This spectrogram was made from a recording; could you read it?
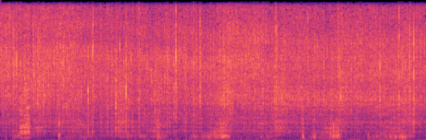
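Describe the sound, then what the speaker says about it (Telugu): Steady oily sizzle of ginger, garlic, poppy seed and dry coconut masala paste frying in a pan, with soft scraping stirs recurring at a gentle rhythm, close and continuous. "మసాలా అంతా పచ్చి వాసన లేకుండా బాగా ఫ్రై చేసుకుందాం"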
